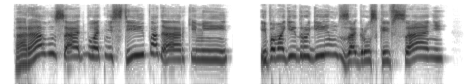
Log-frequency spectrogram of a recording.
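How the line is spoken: Sing-song speech. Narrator (Russian): нараспев проговорил подморозовик Соль

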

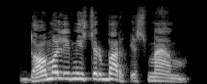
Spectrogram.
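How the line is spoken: Deliberately gruff question. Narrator (Russian): спросил нарочно грубым голосом

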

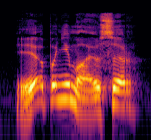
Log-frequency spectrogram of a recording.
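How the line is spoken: Muffled voice. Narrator (Russian): глухо произнес Пит

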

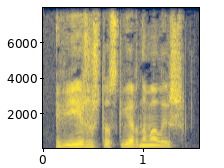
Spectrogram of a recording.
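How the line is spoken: Plain. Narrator (Russian): сказал Сварог

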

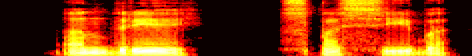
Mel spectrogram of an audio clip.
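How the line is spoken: Quiet, pitiful. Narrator (Russian): тихо и жалостливо проговорила она

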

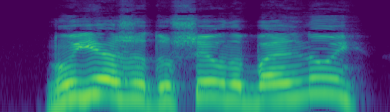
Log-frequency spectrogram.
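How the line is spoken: Hesitant reply after laughing. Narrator (Russian): наконец ответил Артем Ухарев, суетливо поглаживая щеки, которые порядочно напряглись от неуемного хохота

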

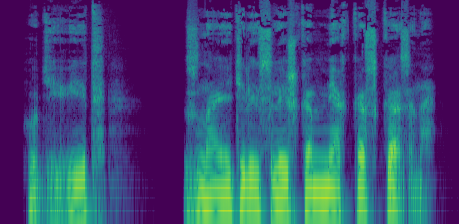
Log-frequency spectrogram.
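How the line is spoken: Gloomy reply. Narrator (Russian): мрачно ответил Пейн

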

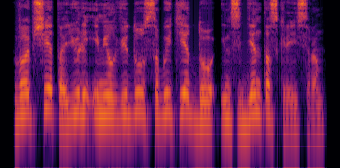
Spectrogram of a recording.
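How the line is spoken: Plain. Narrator (Russian): сказала Пенелопа

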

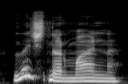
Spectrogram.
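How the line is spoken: Joyless snort. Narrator (Russian): невесело хмыкнул Кэлз

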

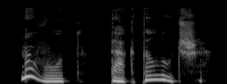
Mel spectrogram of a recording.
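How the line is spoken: Soft. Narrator (Russian): мягко сказала

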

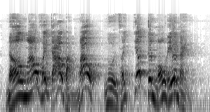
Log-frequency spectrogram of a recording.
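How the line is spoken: Shouting in unison. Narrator (Vietnamese): Năm tên ma đầu đồng quát

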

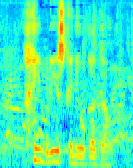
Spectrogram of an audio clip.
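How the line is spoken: Sad wry smile. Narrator (Russian): печально усмехнулся Элмар

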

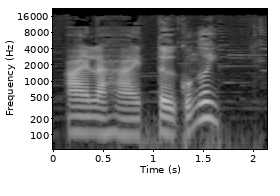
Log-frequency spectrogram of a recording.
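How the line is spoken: Slightly displeased. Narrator (Vietnamese): Cổ Nguyên khẽ cau mày nói

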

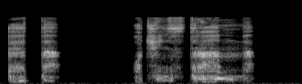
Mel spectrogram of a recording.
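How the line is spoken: Whisper. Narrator (Russian): почему-то шепотом произнесла та

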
